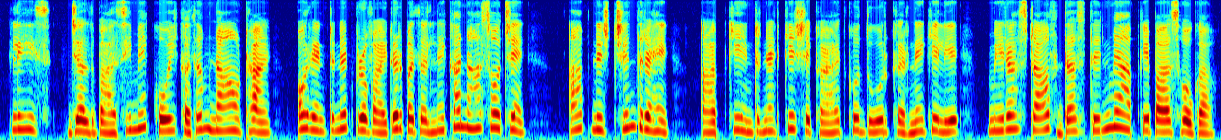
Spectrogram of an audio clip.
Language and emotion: Hindi, fearful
